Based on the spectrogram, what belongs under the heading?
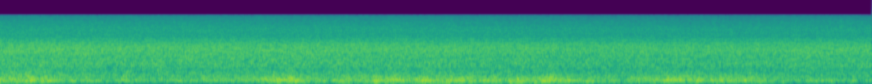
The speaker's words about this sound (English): Can you hear that thunder? And the rain?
